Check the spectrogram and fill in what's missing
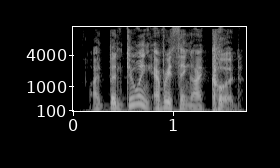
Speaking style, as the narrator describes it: Walter snapped

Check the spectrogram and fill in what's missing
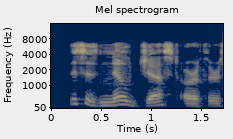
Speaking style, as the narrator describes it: said I seriously, but as calmly as I could

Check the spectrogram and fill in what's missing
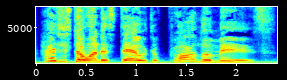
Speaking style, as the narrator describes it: tearfully, over and over again

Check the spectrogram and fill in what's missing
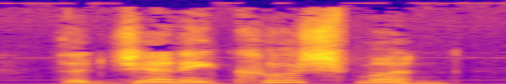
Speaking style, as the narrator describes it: said Dan hysterically

